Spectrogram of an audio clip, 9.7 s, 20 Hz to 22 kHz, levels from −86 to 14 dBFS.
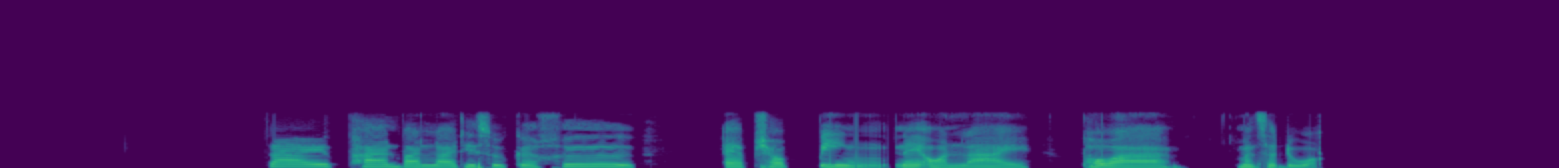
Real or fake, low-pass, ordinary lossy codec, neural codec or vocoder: real; 7.2 kHz; none; none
